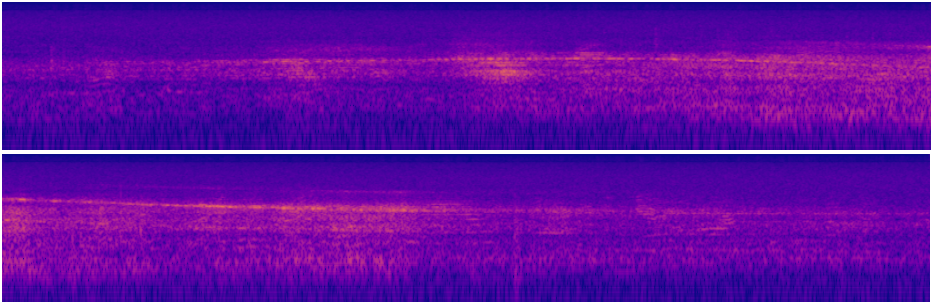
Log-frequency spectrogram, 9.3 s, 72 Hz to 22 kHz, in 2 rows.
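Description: Fairchild A-10 jet at the 1986 Abbotsford International Airshow, its engine roar rising and sweeping in pitch as it turns through a tight maneuver, fairly distant and steady under an announcer's voice.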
